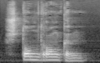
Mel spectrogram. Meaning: pissed drunk, sodden, blottoed
- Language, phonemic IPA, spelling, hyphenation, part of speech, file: Dutch, /ˈstɔmˌdrɔŋ.kə(n)/, stomdronken, stom‧dron‧ken, adjective, Nl-stomdronken.ogg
